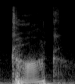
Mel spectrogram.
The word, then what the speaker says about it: coc: Let's type in, it is pronounced cock, and it's COC space QASMOKE.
